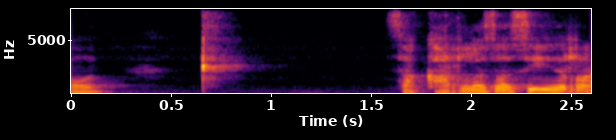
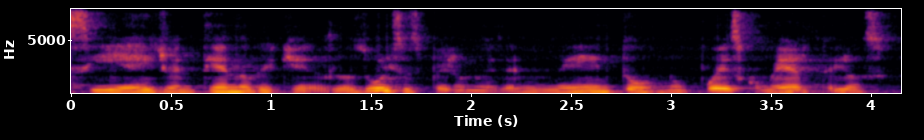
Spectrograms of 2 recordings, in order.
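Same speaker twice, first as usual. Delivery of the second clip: put-on soft, gentle explaining to a kid; empathetic to a child; 3 semitones lower, 8 dB quieter than usual. Softer, patient talk to a child about candy. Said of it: "si tú empatizas con él y le explicas".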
